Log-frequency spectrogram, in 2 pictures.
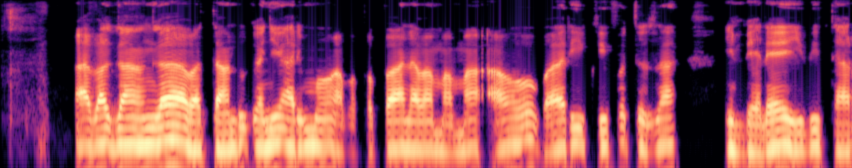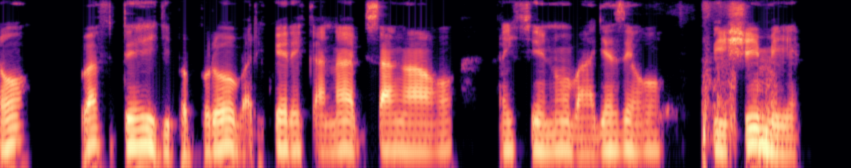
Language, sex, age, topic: Kinyarwanda, male, 18-24, health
